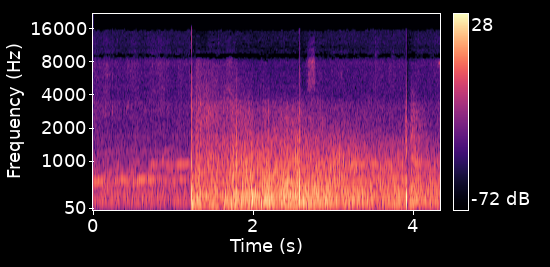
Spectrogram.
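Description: Firework shell exploding: a single heavy boom about a second in, followed by a long rolling rumble that slowly fades, with a sharp crack near the end.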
